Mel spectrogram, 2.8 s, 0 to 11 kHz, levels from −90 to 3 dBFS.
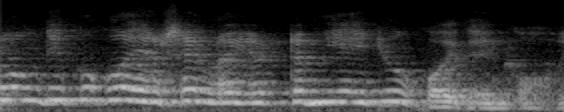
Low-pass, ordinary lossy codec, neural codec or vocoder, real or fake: none; none; none; real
